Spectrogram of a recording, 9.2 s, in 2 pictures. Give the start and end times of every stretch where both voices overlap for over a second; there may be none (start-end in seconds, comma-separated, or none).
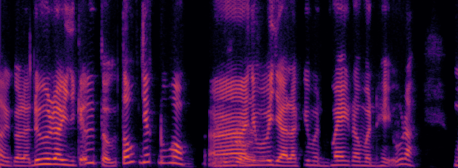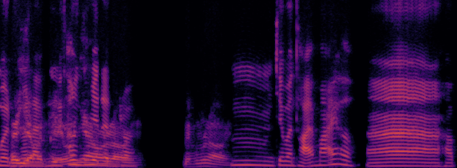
4.7-5.9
